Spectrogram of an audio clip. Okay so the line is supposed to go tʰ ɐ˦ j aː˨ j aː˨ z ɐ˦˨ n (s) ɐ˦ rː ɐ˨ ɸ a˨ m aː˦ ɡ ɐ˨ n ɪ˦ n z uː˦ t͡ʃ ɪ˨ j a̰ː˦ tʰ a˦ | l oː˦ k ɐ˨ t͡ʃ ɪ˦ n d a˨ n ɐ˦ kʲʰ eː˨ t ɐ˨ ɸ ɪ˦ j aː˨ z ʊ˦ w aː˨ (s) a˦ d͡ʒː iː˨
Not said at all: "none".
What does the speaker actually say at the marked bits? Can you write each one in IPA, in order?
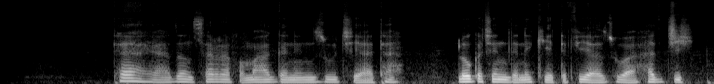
s, h

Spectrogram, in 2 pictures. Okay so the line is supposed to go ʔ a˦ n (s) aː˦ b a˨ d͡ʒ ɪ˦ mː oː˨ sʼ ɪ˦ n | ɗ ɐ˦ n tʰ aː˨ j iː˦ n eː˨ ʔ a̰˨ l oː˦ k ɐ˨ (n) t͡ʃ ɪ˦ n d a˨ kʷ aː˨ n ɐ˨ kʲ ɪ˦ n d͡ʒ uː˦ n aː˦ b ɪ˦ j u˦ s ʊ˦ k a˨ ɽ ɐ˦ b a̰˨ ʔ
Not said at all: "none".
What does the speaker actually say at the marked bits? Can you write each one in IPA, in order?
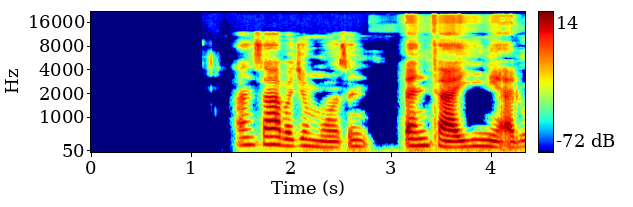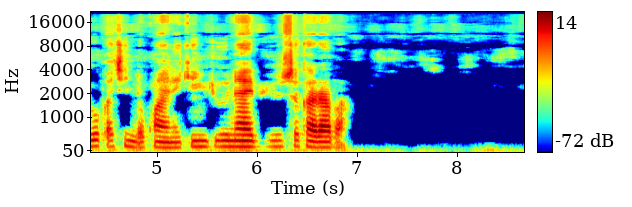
s, none

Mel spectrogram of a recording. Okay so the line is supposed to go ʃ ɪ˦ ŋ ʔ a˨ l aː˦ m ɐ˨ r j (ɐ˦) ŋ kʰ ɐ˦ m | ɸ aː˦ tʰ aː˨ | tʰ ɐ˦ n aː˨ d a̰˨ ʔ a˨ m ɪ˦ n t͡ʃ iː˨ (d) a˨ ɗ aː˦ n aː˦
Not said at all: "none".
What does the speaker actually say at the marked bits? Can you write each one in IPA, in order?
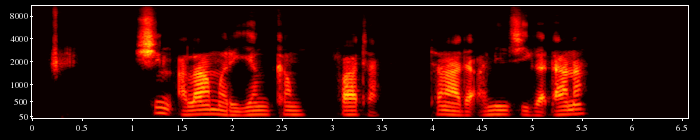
ɐ˦, ɡ

